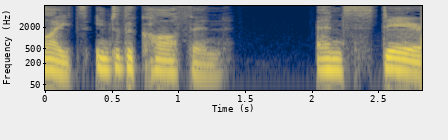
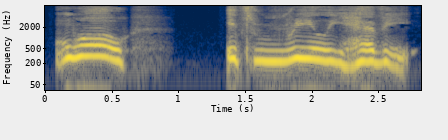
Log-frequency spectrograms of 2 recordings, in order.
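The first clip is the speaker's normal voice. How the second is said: high, strained under weight; straining groan; 11 semitones higher, 3 dB louder than usual. A narrator's reading. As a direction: groan while lifting. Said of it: "she groaned".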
